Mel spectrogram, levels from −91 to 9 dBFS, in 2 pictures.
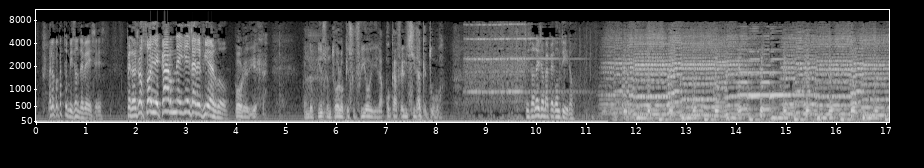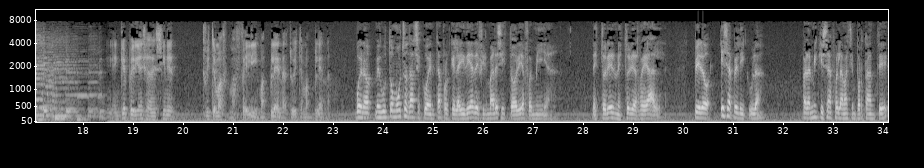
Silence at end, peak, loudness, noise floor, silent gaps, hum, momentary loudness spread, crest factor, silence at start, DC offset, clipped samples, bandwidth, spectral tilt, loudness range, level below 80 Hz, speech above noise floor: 0 s; 0 dBFS; -15 LUFS; -37 dBFS; none; none; 13 LU; 16 dB; 0 s; 8%; under 0.1%; 8 kHz; -4 dB/octave; 7 LU; -32 dBFS; 22 dB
